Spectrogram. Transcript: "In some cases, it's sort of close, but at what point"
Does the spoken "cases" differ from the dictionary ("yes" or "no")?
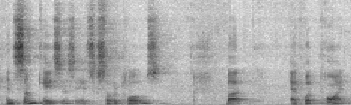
no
